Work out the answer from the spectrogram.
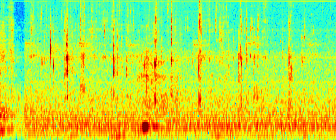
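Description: Close-miked biting and chewing of dry, very hard dendeng (Minang dried beef). A sharp crunch comes at the first bite, followed by irregular crisp crackles as it is chewed.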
